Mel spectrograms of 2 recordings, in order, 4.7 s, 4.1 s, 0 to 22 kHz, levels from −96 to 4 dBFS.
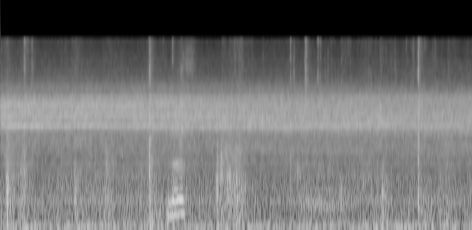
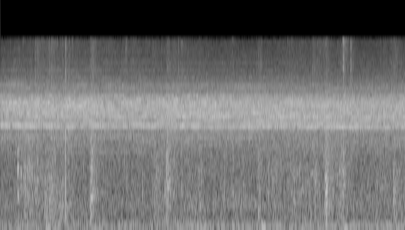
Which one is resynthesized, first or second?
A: first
